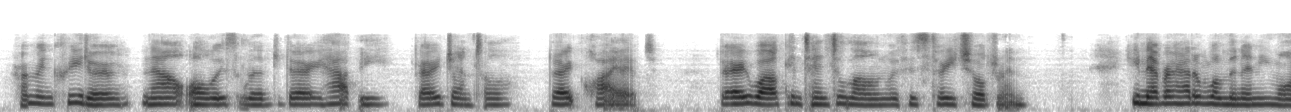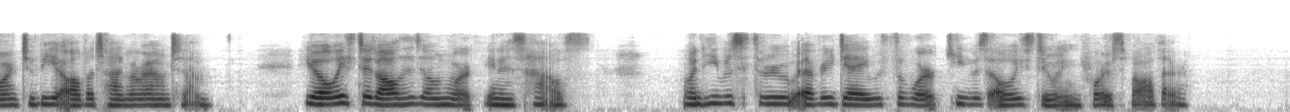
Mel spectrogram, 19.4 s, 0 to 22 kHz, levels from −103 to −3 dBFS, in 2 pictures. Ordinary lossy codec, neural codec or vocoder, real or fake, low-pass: AAC, 48 kbps; codec, 24 kHz, 1.5 kbps, HILCodec; fake; 7.2 kHz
